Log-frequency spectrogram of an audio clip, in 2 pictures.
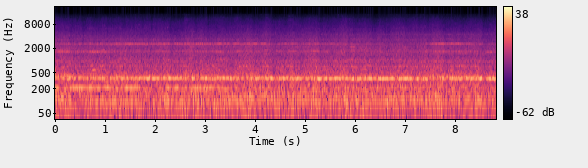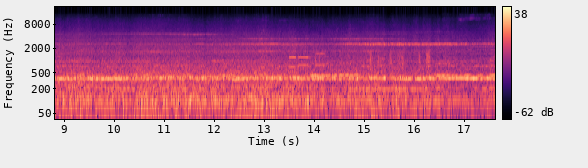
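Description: Steel wheels squeal on the track.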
